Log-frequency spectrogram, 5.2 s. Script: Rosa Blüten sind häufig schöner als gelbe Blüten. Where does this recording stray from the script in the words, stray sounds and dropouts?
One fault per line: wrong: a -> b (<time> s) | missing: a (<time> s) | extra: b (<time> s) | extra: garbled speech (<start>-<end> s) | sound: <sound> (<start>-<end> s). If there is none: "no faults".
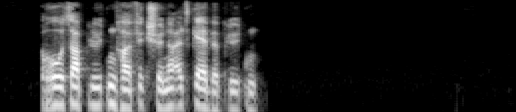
missing: sind (1.2 s)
